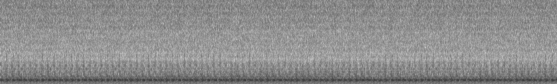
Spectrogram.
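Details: Steady mechanical hum with a fast, even rattling pulse throughout: the continuous running sound of a compressor aerosol nebulizer, presented as white noise to calm or soothe a baby.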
